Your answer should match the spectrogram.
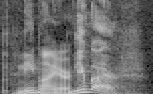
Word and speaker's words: Niemeyer: Niemeyer. – I have to think phonetically. It's like knee, like part of the leg.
